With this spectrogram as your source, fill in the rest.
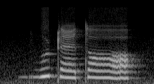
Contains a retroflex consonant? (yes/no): yes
